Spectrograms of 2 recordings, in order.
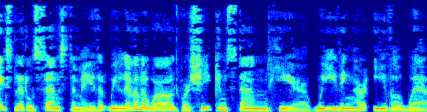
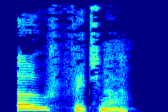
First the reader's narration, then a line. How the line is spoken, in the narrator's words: she sighs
